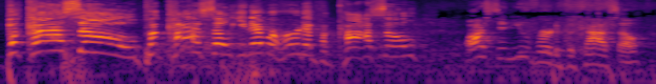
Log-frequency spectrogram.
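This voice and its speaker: A woman's voice: extremely high pitch, expressive, normal speed, bright, forceful tone, a little hiss or hum, heavily acted. An actress playing a dotty, oblivious older mother in a stage play, with a guileless American voice and a mildly scolding manner. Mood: insistent. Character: dotty, oblivious elderly mother of grown sons.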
